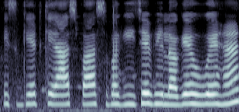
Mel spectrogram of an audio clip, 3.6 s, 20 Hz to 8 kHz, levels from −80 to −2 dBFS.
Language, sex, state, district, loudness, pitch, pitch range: Hindi, female, Bihar, Vaishali, -15 LUFS, 250 Hz, 245-255 Hz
